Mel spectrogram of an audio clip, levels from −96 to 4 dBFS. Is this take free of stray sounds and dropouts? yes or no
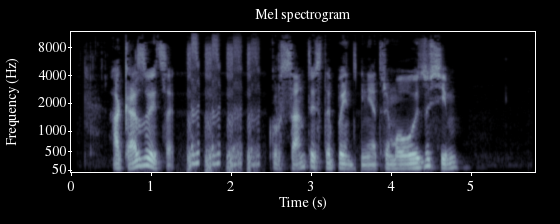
no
